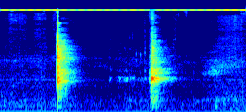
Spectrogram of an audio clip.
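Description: Two sharp metallic clicks about a second apart, the second louder with a brief ring: small metal lock parts being handled and set down.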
